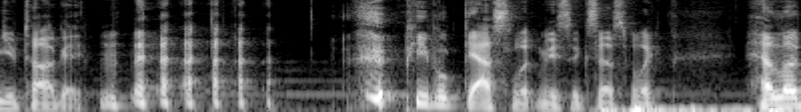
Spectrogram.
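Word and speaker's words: Utage: generation oh I was right before and it's pronounced utag okay I'll go back to saying utag people gaset me successfully hell Chad enjoyer based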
